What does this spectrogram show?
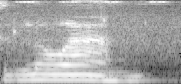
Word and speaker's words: LoAn: If you are English speakers, then the best way to pronounce her name is LoAn.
